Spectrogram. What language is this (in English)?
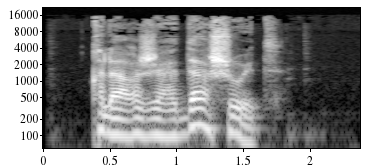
Kabyle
